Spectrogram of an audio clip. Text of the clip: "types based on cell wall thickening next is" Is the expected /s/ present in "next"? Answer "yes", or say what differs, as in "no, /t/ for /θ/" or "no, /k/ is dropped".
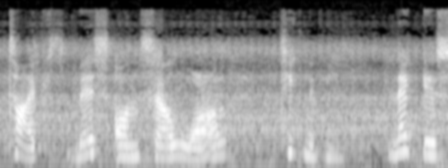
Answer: no, /s/ is dropped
